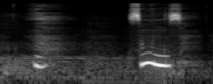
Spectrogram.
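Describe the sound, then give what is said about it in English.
A cat purrs softly, a low steady rumble, then lets out a brief, louder chirping vocalization near the end with breathy, hissing edges. “Did I break my kitty?”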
